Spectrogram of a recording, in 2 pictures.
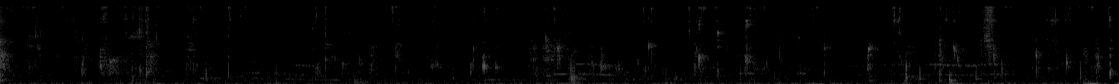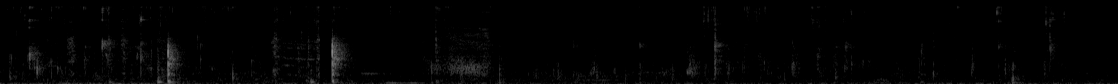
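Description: Close-miked chewing and lip-smacking of mutton curry and rice eaten by hand, a steady run of small wet clicks with fingers squishing rice on the plate, and two sharper, louder clicks about thirteen and fourteen and a half seconds in.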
